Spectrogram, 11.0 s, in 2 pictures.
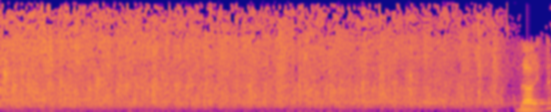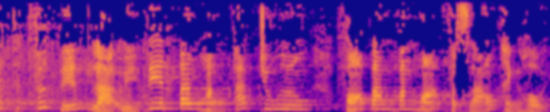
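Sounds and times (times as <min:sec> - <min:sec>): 
audience applause: 0:00.0 - 0:06.1
speech: 0:05.2 - 0:11.0.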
